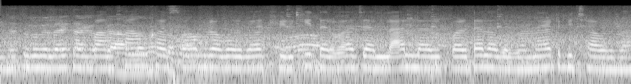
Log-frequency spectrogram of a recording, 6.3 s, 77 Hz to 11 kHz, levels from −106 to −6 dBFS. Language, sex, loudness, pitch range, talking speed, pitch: Bhojpuri, female, -13 LUFS, 195-210 Hz, 125 wpm, 200 Hz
